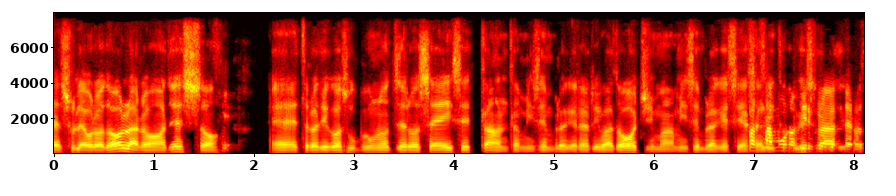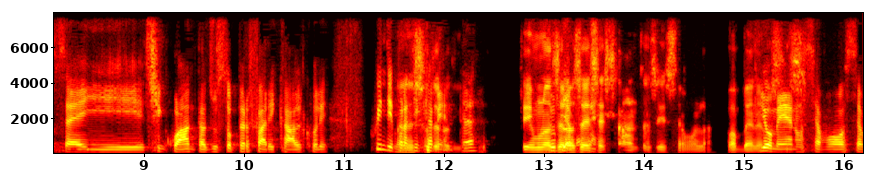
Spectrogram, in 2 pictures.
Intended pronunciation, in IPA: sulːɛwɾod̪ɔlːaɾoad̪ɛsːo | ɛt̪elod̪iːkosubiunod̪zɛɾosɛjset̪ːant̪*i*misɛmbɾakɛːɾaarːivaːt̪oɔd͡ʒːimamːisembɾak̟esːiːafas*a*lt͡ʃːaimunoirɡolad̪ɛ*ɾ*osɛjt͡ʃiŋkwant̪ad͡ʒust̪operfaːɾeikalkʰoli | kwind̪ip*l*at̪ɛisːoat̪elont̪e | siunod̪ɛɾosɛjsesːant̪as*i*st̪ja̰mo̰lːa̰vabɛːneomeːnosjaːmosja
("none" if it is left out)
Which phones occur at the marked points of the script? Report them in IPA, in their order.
a, a, ɾ, ɾ, i

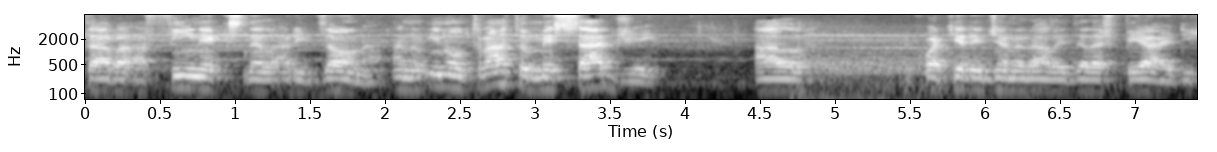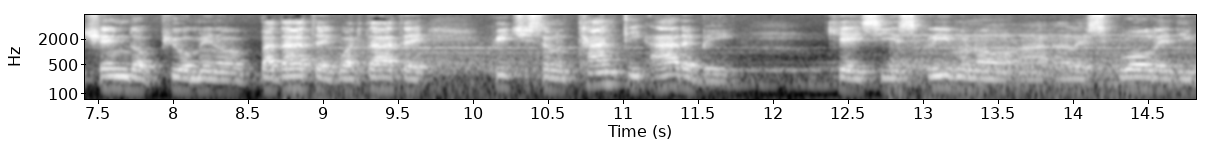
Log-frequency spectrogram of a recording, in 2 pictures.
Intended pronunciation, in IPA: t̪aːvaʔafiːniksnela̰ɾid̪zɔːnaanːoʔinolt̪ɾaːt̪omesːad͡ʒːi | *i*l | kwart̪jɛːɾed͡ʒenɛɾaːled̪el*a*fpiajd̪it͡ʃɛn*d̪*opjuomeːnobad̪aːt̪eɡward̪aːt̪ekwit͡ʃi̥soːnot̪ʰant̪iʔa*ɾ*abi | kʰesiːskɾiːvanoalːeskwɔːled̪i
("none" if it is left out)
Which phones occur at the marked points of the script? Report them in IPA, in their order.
a, ɛ, d̪, ɾ

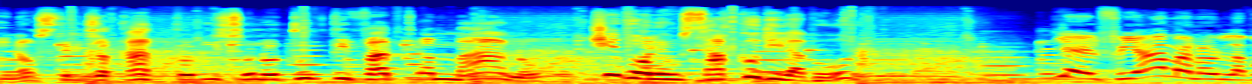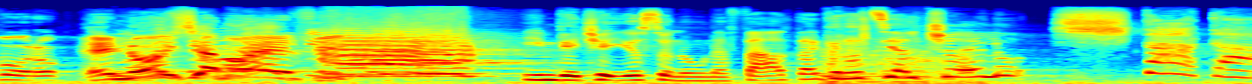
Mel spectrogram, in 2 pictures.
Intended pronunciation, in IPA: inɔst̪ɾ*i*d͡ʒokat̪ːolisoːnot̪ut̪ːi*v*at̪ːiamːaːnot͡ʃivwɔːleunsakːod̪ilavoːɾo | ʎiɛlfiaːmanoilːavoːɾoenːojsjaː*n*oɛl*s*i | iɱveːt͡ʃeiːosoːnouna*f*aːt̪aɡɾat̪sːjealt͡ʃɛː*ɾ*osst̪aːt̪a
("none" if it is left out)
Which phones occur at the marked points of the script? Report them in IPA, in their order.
i, f, m, f, f, l

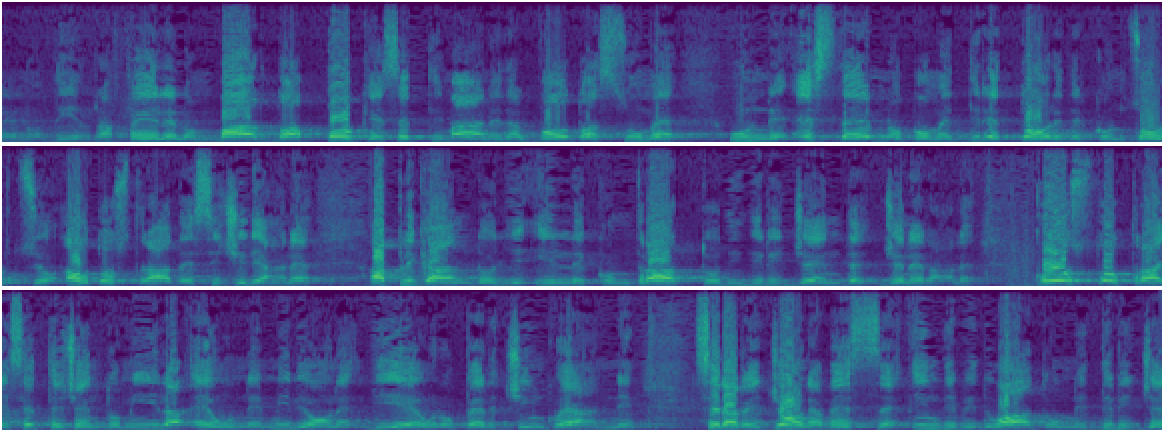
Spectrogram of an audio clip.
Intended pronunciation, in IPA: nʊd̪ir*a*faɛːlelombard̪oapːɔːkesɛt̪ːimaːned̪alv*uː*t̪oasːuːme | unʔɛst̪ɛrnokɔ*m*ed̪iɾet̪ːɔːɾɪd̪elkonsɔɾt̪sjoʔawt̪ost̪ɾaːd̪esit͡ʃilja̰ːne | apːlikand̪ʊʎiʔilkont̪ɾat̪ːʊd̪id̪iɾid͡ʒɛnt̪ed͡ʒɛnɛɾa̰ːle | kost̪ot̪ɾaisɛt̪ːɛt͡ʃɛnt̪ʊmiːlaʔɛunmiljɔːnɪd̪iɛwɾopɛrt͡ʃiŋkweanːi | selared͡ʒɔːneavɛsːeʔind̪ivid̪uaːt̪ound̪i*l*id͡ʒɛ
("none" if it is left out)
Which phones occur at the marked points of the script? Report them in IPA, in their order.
a, ɔː, m, ɾ

